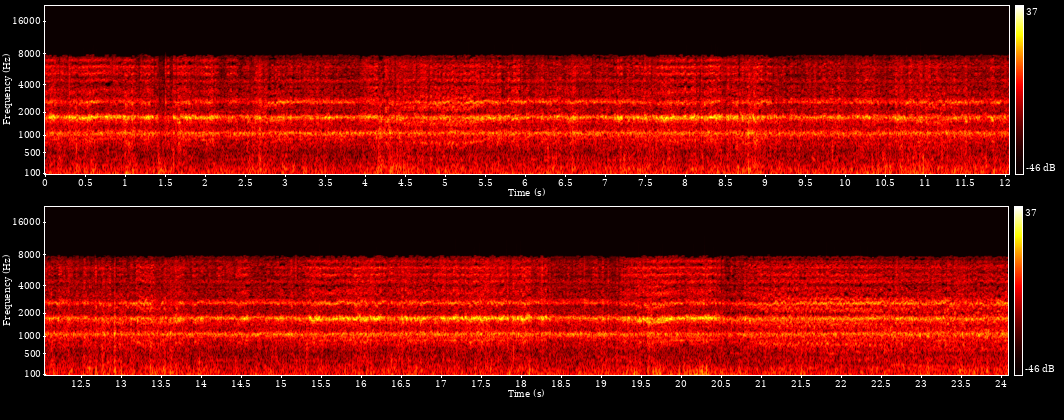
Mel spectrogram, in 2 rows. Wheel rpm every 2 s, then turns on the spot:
230, 230, 220, 230, 230, 230, 230, 230, 230, 230, 220, 200.
none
